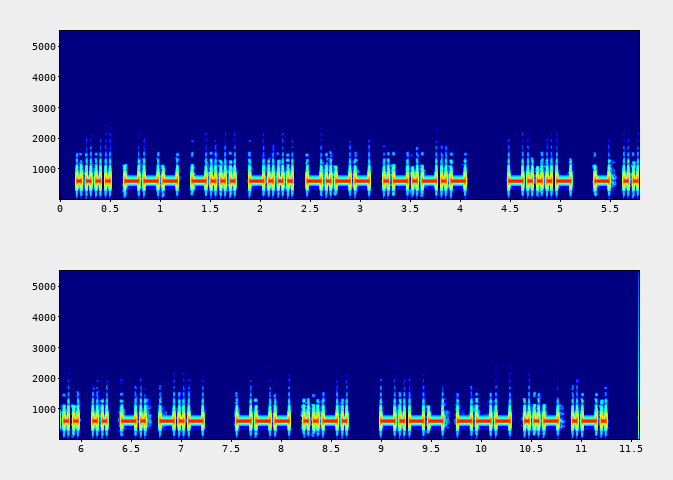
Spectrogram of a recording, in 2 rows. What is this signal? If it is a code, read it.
Morse code, heard as a keyed tone, about 25 wpm, 600 Hz. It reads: HOBBY. <BT> THINK OF YOUR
